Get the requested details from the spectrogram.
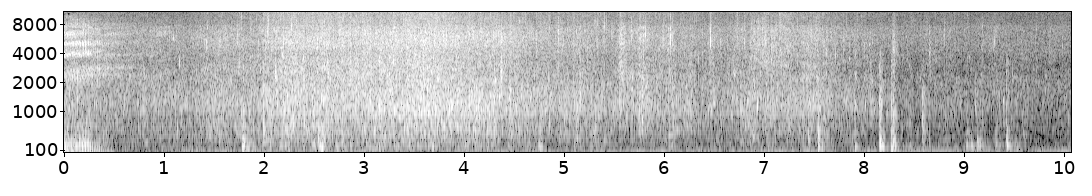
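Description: Water laps and splashes gently against a rocky shore.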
